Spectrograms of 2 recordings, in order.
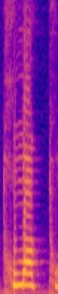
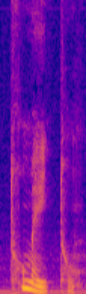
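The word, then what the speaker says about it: tomato: 토마토 그러죠. 토마토. 이제는 토마토가 틀린 발음이라는 거 알겠죠? 그렇죠. 뒤에 자음 하나, 모음 하나. 어떻게 발음해? 토메이토. 미국식으로 발음할 때는 T가 이렇게 중간에 있으면 약간 좀 살짝 죽여주죠.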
